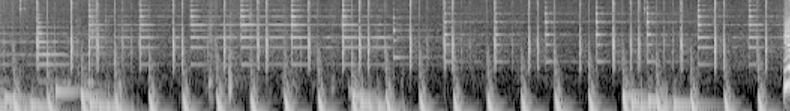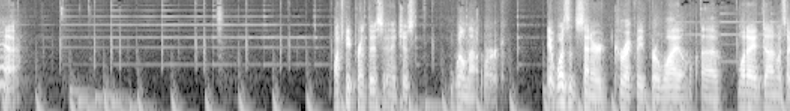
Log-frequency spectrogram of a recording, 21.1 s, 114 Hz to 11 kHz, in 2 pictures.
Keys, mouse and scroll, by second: 0.2 click, 1.2-8.6 drag, 8.9 middle click, 9.7-10.8 middle drag, 11.3 ctrl+click, 11.6 ctrl+s, 13.0-14.0 middle drag, 19.8 click, 20.2 middle click.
